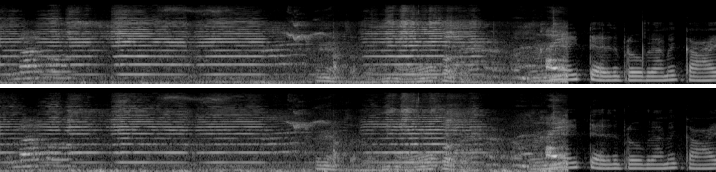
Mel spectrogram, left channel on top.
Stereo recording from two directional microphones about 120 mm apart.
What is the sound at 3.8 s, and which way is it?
Music, 10° right (ahead or behind).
